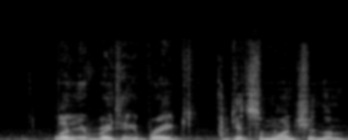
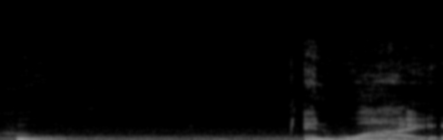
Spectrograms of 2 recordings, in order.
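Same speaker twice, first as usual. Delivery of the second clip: hushed, low, ominous whisper; dramatic whisper; 6 semitones lower, 10 dB quieter, much slower than usual. Pretend. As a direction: whisper it like a secret. Dramatic reveal of a mystery.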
